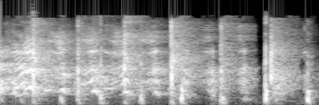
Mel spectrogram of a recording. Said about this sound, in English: Listen, can we give it up to the white man coming back in Virginia, man? Yeah, clap it up, y'all.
